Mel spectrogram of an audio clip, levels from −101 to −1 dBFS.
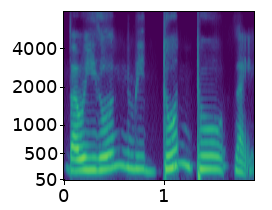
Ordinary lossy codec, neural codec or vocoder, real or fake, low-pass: none; codec, 16 kHz, 2 kbps, X-Codec, HuBERT features, trained on general audio; fake; none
